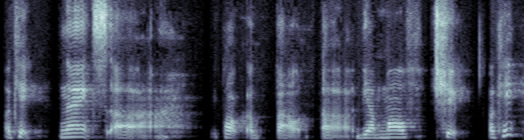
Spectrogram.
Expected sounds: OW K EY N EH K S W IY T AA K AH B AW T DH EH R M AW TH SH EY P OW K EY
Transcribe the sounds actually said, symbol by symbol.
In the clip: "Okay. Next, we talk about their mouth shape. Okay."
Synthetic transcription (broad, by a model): OW K EY N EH K S W IY T AA K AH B AW T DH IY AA M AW F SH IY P OW K EY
